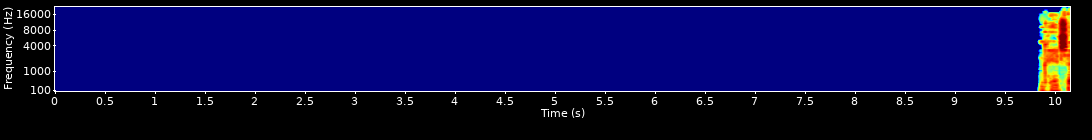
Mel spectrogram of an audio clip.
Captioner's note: blank Audio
